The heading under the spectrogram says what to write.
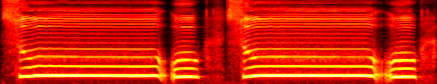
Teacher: سو کو ہم نے 6 سیکنڈ کے لیے کھینچنا ہے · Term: مد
